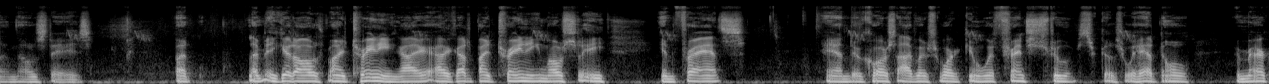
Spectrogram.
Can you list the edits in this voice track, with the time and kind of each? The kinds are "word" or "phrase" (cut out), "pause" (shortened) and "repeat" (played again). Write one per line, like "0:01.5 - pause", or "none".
none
